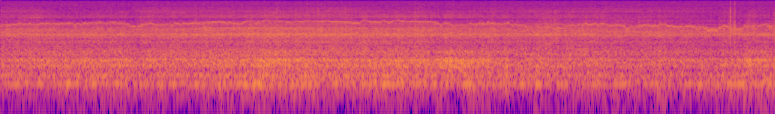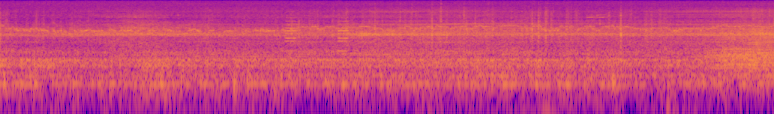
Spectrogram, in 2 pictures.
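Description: Automatic scooter riding along a city road at steady speed: a constant engine hum under steady rushing noise, with a thin high whine that slides lower in pitch about four to seven seconds in.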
